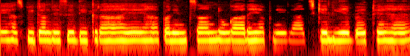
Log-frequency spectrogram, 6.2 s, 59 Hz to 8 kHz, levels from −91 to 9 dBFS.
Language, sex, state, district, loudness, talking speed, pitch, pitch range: Hindi, female, Chhattisgarh, Sarguja, -15 LUFS, 185 wpm, 230 Hz, 230-235 Hz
